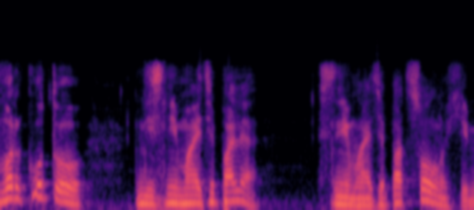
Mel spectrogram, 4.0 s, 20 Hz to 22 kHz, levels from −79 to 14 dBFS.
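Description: From 2.86 s to the end, the speech turns rough, raspy and synthetic, with no gap and no loss of bandwidth. This is an AMR rate drop: the link pushes the AMR-WB coder down to a much lower mode, spending bits on error protection instead of detail. The grainy texture fits a fall from about 23.85 to 6.6 kbit/s, in contrast to the clean wideband sound before 2.86 s.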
